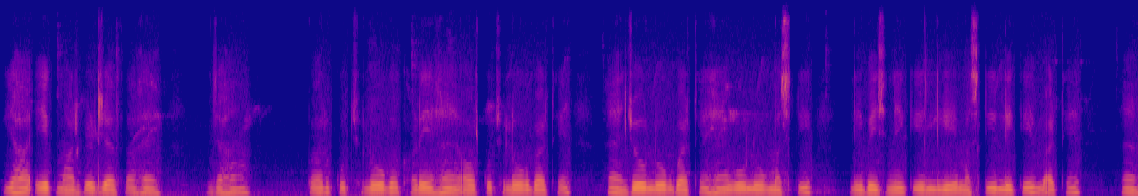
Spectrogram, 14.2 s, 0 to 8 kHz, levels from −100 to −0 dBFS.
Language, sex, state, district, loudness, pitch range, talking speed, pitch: Hindi, female, Chhattisgarh, Raigarh, -40 LUFS, 165-180 Hz, 125 wpm, 175 Hz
